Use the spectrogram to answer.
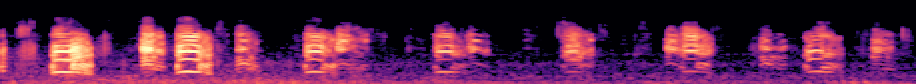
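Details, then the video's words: Taiga bean goose calling in a series of nasal, harmonic honks, single and doubled, roughly one or two per second with short gaps and light background noise. "寒林豆雁/Taiga Bean Goose"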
